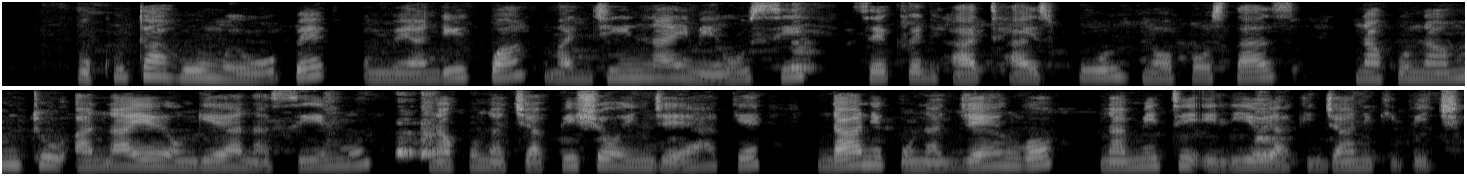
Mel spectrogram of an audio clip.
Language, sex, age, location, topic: Swahili, female, 18-24, Mombasa, education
